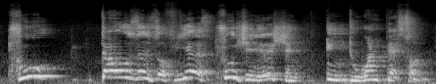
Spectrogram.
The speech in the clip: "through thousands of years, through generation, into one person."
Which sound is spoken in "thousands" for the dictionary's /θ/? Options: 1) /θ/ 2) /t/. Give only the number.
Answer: 2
